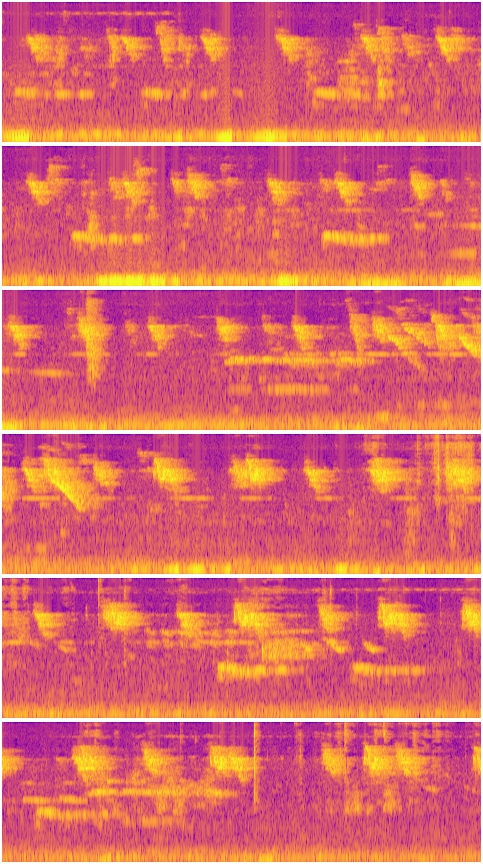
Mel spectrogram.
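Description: Small birds chirping in quick, repeated short high notes, about two or three a second, with a few lower whistled notes mixed in. A low, muffled rumble comes and goes during the first ten seconds.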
